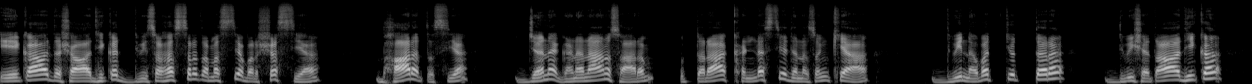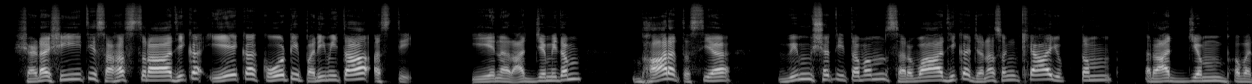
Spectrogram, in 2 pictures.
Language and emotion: Sanskrit, neutral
